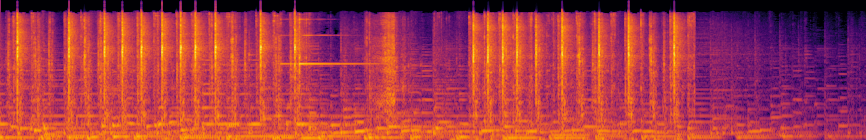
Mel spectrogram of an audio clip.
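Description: Typewriter key-clacking sound effect, rapid and even, in two runs: one for the first three seconds and one from about five to seven seconds in, with a brief ringing tone about three seconds in. Background music with a bass line runs underneath and fades away near the end.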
